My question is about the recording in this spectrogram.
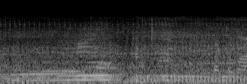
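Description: Motorcycle engine running steadily under way, with a steady pitched tone held for about a second partway through.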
